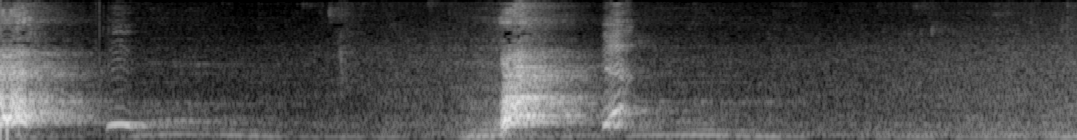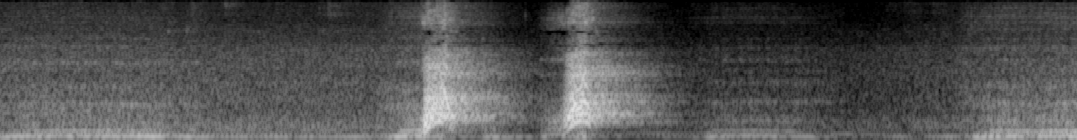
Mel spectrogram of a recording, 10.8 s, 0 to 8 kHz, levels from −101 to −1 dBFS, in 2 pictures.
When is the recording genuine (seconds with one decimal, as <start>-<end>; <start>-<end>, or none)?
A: 0.0-10.8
